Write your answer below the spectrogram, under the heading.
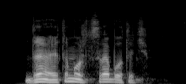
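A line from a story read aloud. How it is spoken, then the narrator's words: Mutter. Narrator (Russian): пробормотал он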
